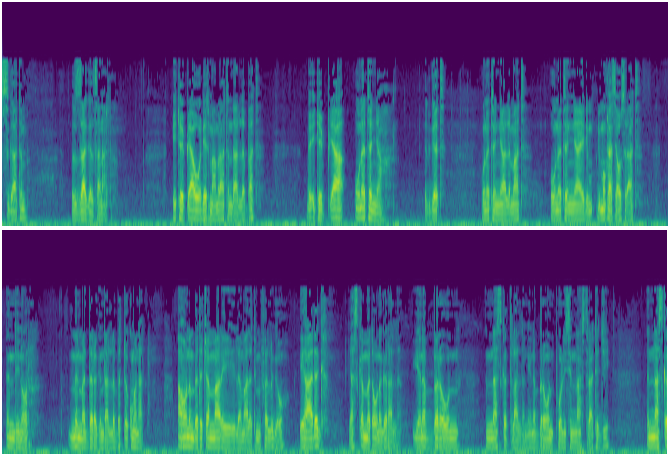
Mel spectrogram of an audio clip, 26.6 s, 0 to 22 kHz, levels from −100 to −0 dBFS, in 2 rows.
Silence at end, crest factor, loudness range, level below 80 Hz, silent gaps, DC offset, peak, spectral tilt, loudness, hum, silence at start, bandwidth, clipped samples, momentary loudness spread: 0 s; 22 dB; 4 LU; -44 dBFS; none; under 0.1%; -4 dBFS; -5.5 dB/octave; -24 LUFS; none; 0 s; 8.8 kHz; under 0.1%; 13 LU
